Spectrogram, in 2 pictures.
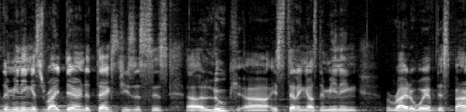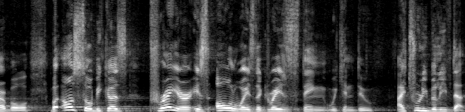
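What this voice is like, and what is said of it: Speaks with a noticeable accent. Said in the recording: “you will have to endure my accent for 40-something minutes”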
